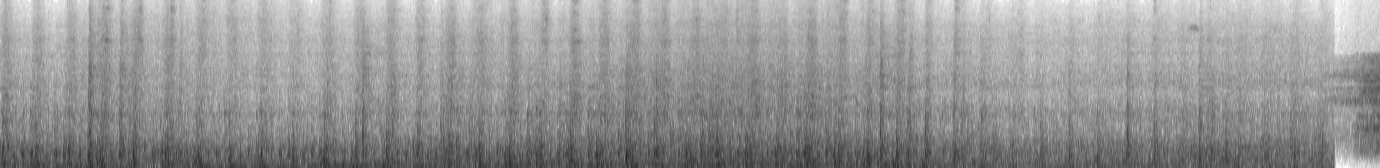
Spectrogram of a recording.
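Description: Train wheels clacking over rail joints over a steady low rumble, a regular run of clicks that slows down toward the end. The sound cuts off suddenly shortly before the end.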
